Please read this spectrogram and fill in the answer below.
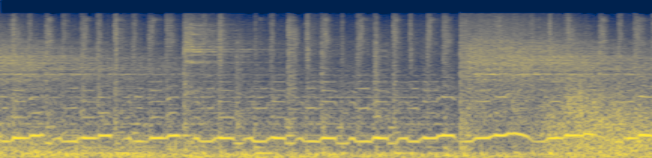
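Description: Background score music: a single wavering instrumental melody line over a fast, steady rhythmic beat.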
